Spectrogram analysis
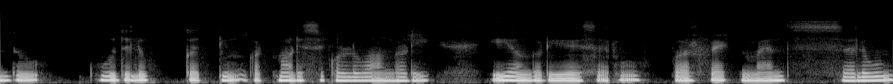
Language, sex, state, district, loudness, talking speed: Kannada, female, Karnataka, Mysore, -15 LUFS, 85 wpm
